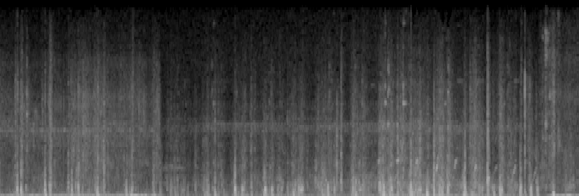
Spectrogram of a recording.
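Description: Hooves of a mule moving in the smooth marcha gait, a quick steady clip-clop of footfalls on the ground, close and continuous for the whole stretch, with faint voices in the background.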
